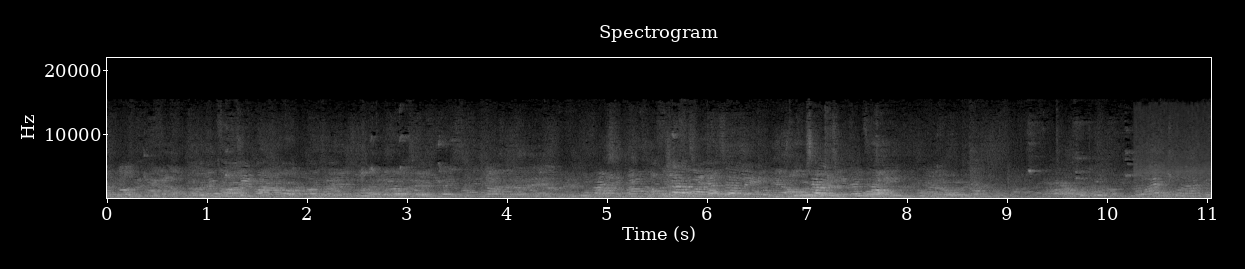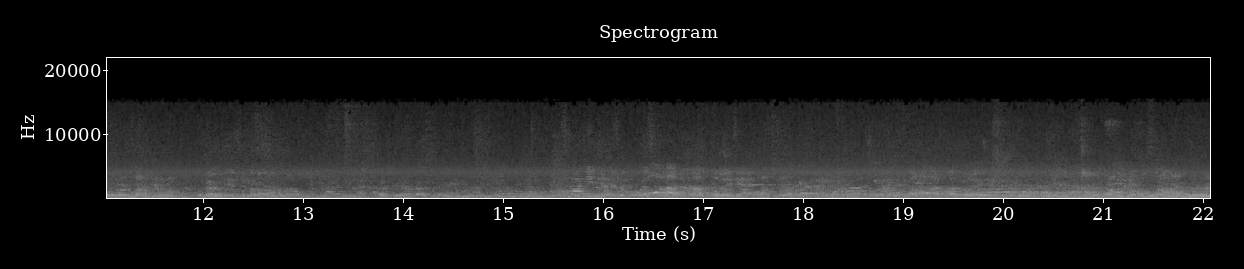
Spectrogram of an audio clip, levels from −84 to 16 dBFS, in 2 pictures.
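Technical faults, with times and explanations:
10.27–22.08 s, mains buzz: a steady, raspy 50 Hz buzz, roughly 15 dB under the sound, from switching spikes twice per cycle with harmonics reaching kilohertz.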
